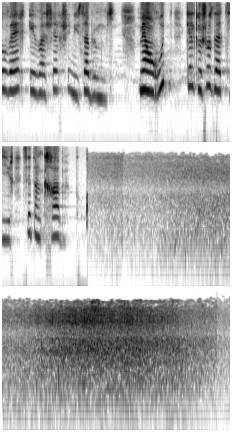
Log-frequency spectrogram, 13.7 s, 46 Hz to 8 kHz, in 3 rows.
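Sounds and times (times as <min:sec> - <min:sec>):
speech: 0:00.0 - 0:05.9
big ocean wave surging and crashing: 0:06.3 - 0:13.6.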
